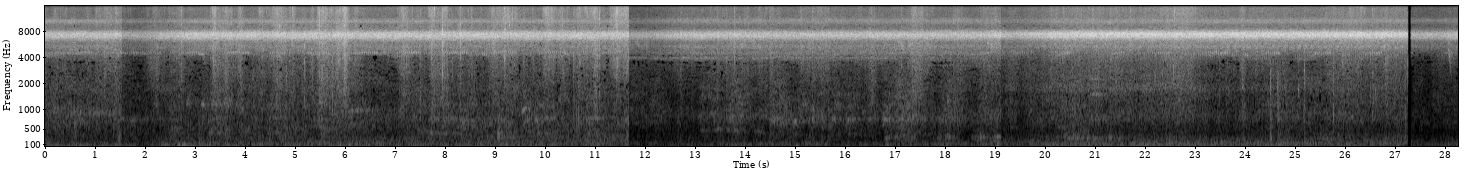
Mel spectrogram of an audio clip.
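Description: Forest insect chorus: a steady, high-pitched buzz that dips briefly a few times. A few faint knocks sound under it.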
